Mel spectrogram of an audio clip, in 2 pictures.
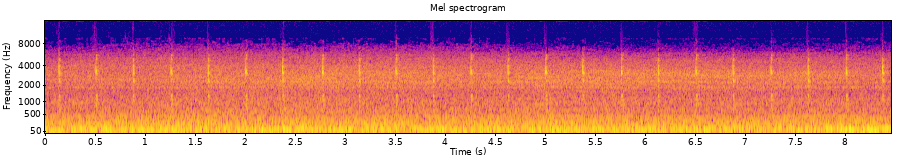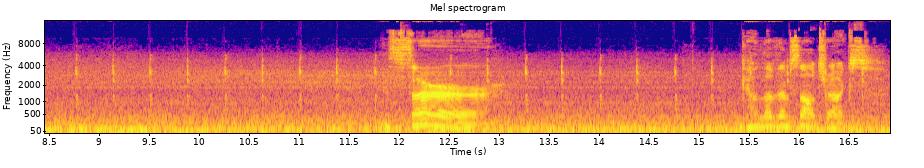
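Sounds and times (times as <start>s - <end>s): road and engine rumble: 0.0s - 16.9s
sharp even ticking: 9.5s - 16.4s.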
